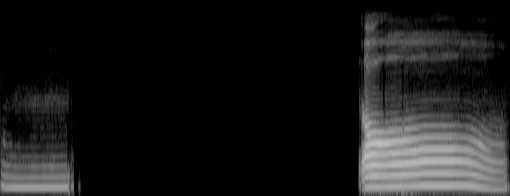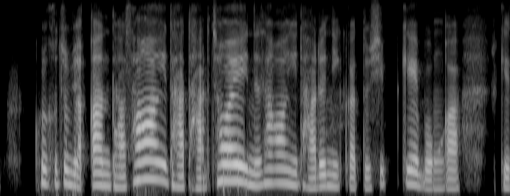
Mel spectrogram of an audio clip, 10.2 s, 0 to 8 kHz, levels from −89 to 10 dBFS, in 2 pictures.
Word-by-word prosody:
음. 155 -1 -13 2.9
어 170 -2 +1 0.3
그 215 - -3
그 205 0 -9
좀 200 -3 -3
약간 180 0 +1
다 160 -1 -3
상황이 265 - +4
다 160 -8 -3
다 145 -2 -4
처해 250 +6 +4
있는 185 -5 -1
상황이 215 -2 -2
다르니까 165 -1 -3
또 145 - -10
쉽게 200 +2 -4
뭔가 140 -1 -3 0.3
이렇게 150 - -8
170 Hz, 190 characters per minute, -23 LUFS, 155-200 Hz, 2.9 s, 상황이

